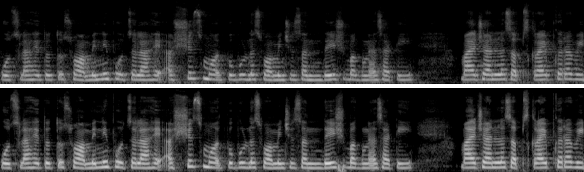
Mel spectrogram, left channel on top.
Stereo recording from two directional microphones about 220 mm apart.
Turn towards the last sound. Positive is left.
turn(degrees=-35)  # may be behind; listen again after turning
